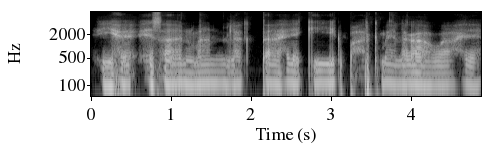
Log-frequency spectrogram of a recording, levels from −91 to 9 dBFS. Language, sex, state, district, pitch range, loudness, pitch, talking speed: Hindi, male, Uttar Pradesh, Etah, 110-115 Hz, -22 LUFS, 110 Hz, 135 wpm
